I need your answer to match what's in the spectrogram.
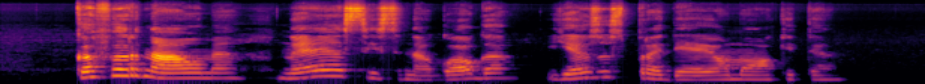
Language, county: Lithuanian, Klaipėda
